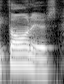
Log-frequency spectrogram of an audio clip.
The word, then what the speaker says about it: Thanos: So I'm going to say Thanos, which Jeremiah actually wrote out. It's spelled THAWN-OS.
